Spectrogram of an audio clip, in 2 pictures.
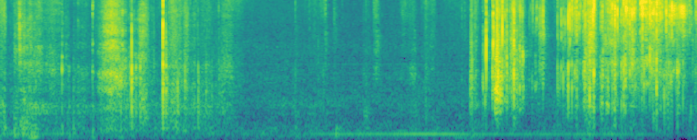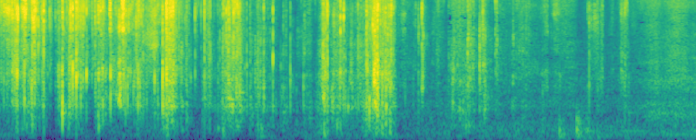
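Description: Foil wrapper of a Topps baseball card jumbo pack crinkling and tearing as it is ripped open by hand. A few light crinkles come first, then from about five seconds in a long stretch of loud crinkling and ripping that thins out near the end.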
